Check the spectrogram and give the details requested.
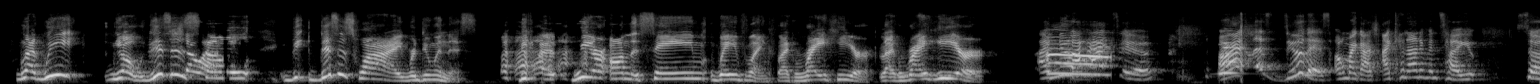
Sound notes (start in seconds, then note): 5.0 laughs; 10.7 sighs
